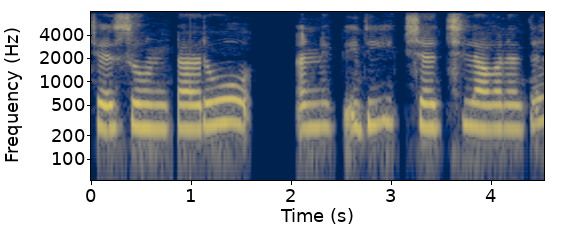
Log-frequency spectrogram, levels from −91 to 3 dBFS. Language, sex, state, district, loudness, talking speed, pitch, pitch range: Telugu, female, Telangana, Karimnagar, -19 LUFS, 90 wpm, 260 Hz, 250-280 Hz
